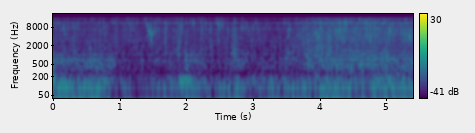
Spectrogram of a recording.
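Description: Breaded chicken cutlets sizzling and crackling in olive oil heated to 360°F in a frying pan as they are laid in. The frying grows a little louder about two-thirds of the way through.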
